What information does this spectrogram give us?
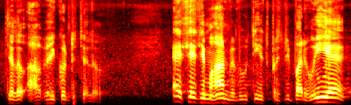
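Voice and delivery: normal talking voice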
